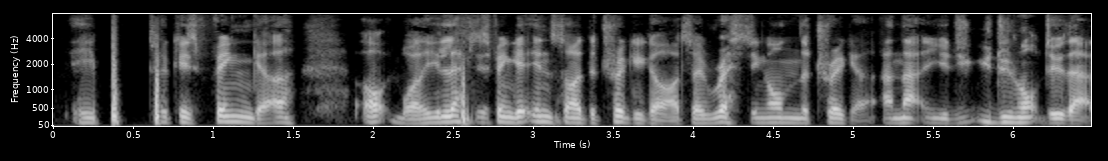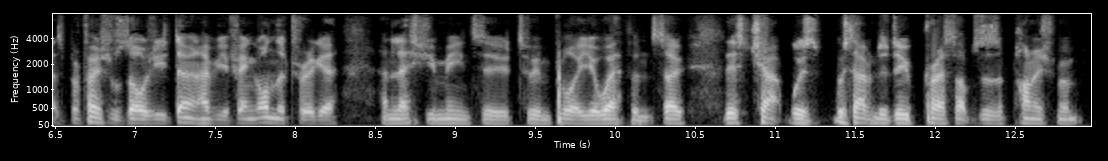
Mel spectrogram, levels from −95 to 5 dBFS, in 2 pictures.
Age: 40-59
